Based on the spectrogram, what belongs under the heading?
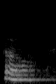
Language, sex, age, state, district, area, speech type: Assamese, female, 45-60, Assam, Biswanath, rural, conversation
